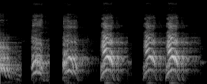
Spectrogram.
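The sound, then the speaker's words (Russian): A playful puppy barks happily while running ahead toward a garden gate, giving about six bright, high-pitched yaps in a quick, bouncy series, loud and alone. “Наш щенок-дружок впереди бежит, звонко лает, радуется.”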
